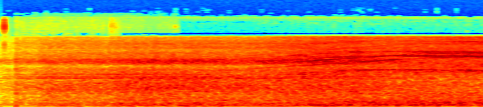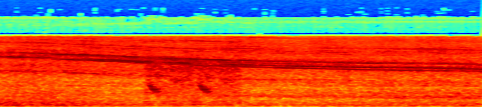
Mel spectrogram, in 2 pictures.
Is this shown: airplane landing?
yes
